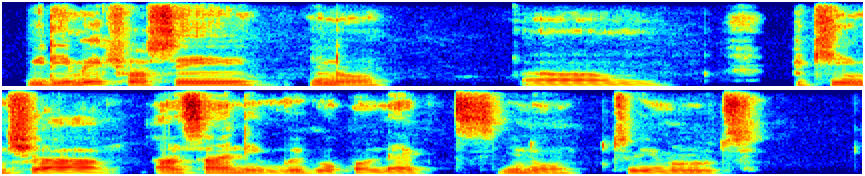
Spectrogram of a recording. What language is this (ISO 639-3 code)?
pcm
